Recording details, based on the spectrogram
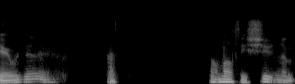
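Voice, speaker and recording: The background is quiet. A man speaks with ordinary pitch variation. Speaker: pool commentator and player. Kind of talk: live commentary. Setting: pool hall. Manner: loud.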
